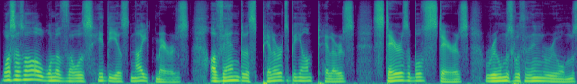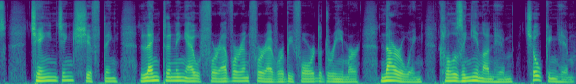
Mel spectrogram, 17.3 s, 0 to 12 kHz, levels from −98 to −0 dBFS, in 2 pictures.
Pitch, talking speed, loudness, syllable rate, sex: 120 Hz, 130 wpm, -21 LUFS, 4.1 syllables/s, male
